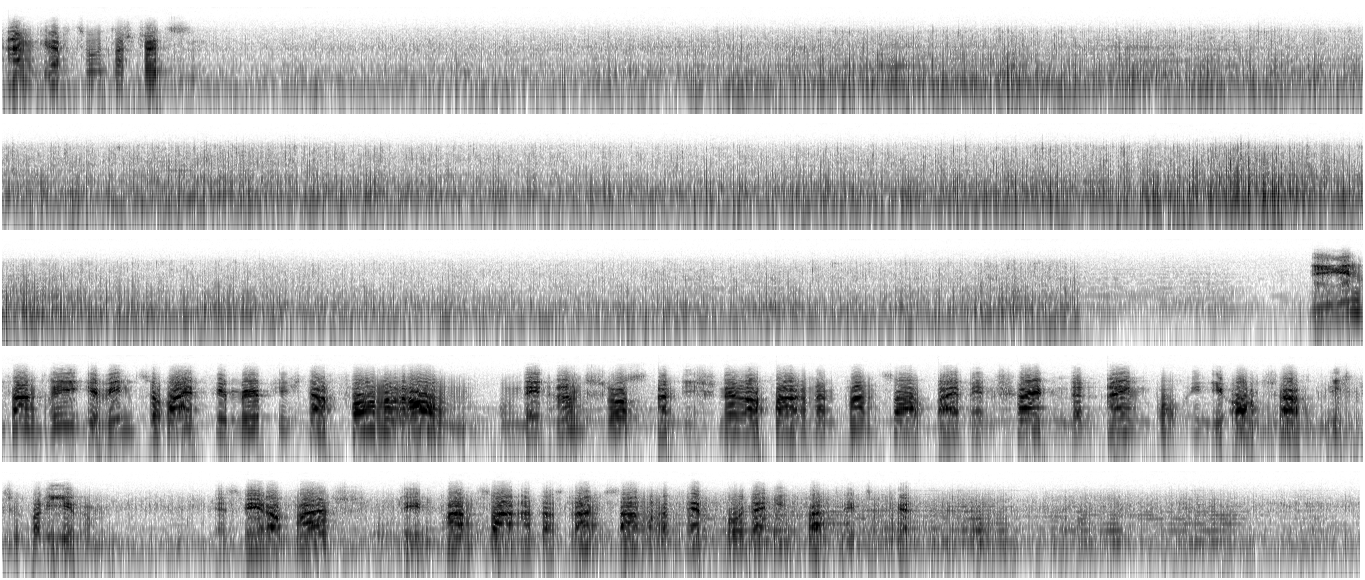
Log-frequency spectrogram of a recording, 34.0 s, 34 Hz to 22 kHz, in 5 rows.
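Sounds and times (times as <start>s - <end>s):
military vehicle engine rumbling: 0.0s - 12.8s, 13.8s - 34.0s
film soundtrack hiss: 0.0s - 34.0s.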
